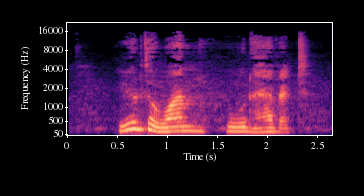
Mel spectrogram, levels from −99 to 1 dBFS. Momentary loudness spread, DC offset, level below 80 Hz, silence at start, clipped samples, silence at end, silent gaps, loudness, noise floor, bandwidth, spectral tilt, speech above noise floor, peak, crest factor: 13 LU; under 0.1%; -56 dBFS; 0.55 s; under 0.1%; 0.25 s; none; -18 LUFS; -54 dBFS; 15.5 kHz; -6.5 dB/octave; 37 dB; -2 dBFS; 16 dB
